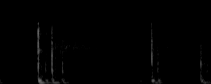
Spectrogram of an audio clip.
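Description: A few faint, sharp clicks from a computer, of the kind made by keys or a mouse, picked up through a video-call microphone: a quick pair about half a second in and another single click about a second later.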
